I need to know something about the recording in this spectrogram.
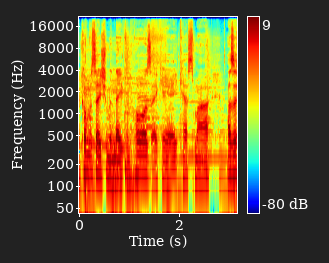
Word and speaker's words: Kesmar: Kesmar is spelled K E S M A R in case you weren't sure.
